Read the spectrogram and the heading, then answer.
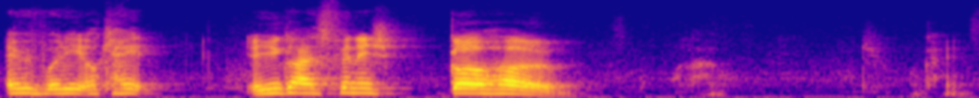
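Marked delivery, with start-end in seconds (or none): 0.0-2.8 high-pitched mock boss, building to a loud dismissal; imitated brusque manager. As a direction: act out a manager sending staff away, louder at the end. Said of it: "the manager came over and he goes".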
